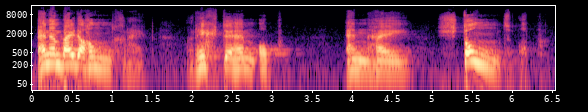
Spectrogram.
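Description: A man's voice: fairly high pitch, big pitch swings, extremely slow, in a large hall. A man preaching a sermon to his congregation, solemn, with dramatic rises and falls. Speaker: pastor.

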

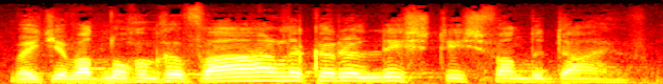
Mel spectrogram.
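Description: A man's voice: a little high, moderate pace, a little mellow. A man preaching a fervent, emphatic sermon in church. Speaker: pastor. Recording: long church reverb.

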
